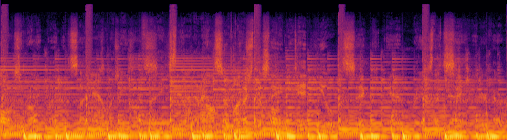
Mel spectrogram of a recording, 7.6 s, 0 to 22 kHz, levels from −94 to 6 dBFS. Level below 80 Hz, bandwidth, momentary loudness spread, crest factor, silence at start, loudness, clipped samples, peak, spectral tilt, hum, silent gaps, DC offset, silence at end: -14 dBFS; 12 kHz; 3 LU; 12 dB; 0 s; -14 LUFS; under 0.1%; 0 dBFS; -6 dB/octave; none; none; under 0.1%; 0 s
